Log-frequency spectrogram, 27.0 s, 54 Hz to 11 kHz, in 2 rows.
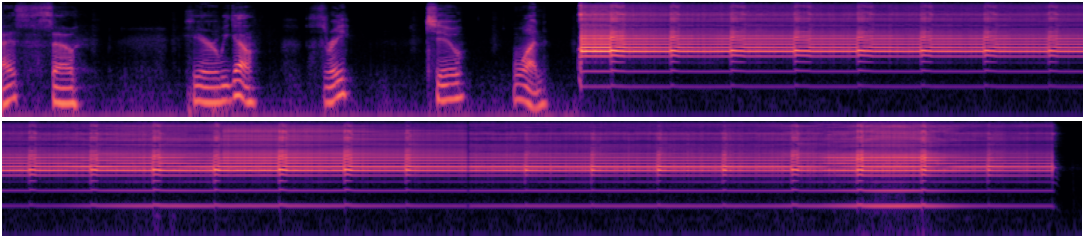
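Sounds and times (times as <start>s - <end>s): fire alarm horn buzzing: 7.2s - 26.7s.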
